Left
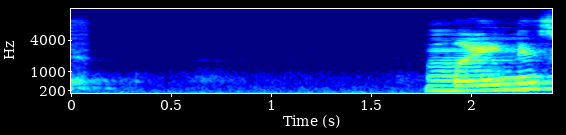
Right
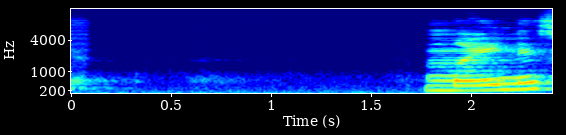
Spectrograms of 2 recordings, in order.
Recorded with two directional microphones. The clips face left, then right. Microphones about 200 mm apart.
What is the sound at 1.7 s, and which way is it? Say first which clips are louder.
Speech: right 5 dB; 50° right (ahead or behind).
